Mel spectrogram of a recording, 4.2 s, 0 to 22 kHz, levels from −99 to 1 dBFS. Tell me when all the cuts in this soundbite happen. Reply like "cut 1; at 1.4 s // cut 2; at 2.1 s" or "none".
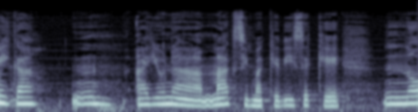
none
